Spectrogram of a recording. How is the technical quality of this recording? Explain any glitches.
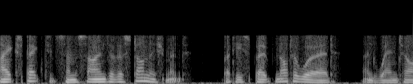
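Pretty rough. The whole clip has heavy G.726 ADPCM damage, a harsh rasping hiss that follows the speech level, nothing above 3.8 kHz. The coarse prediction-error coding sounds like the 16 kbit/s mode.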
